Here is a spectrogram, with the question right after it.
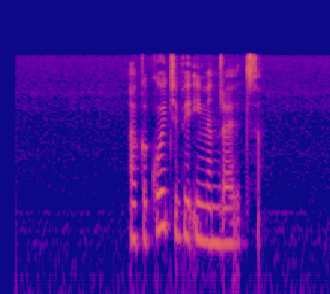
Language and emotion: Russian, neutral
